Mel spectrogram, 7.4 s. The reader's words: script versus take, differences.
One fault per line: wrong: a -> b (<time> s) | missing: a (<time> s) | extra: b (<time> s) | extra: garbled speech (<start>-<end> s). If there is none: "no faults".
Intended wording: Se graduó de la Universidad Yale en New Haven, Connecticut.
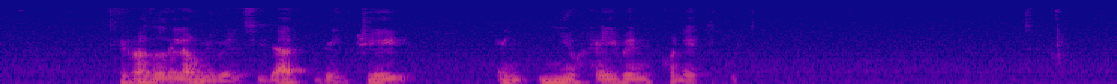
extra: de (2.1 s)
